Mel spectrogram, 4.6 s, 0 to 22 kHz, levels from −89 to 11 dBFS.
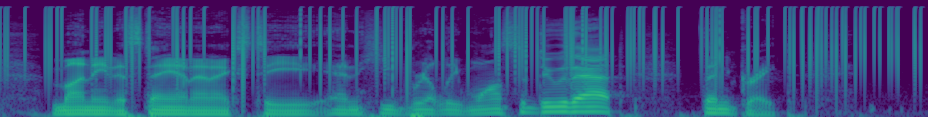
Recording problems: crackle, like an old record; loud; 3 dB below the speech

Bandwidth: 17.5 kHz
